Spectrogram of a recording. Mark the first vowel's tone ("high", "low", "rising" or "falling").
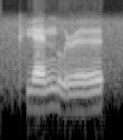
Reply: rising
